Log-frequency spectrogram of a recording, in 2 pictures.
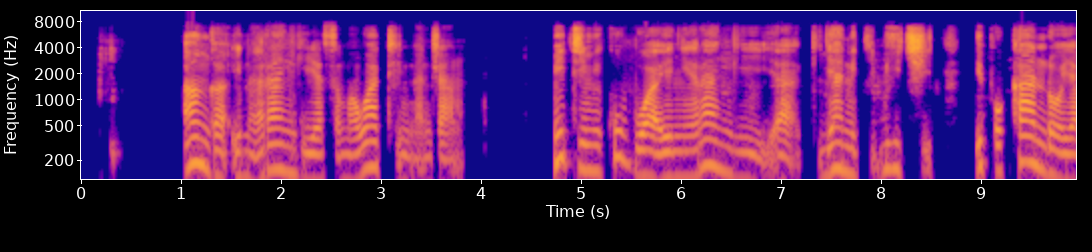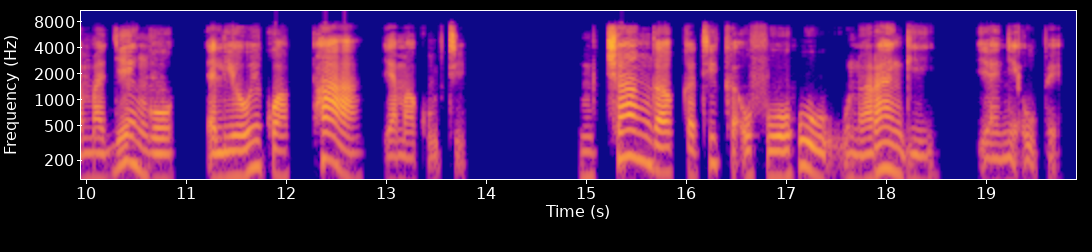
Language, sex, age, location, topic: Swahili, male, 18-24, Mombasa, government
